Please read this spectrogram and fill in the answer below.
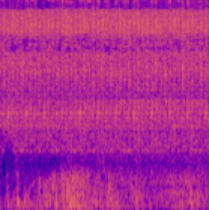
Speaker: Okay, let's have a look at this uh misfire on cylinder four. Uh so, it's going to either be the ignition coil or the injector.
